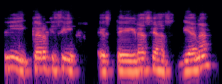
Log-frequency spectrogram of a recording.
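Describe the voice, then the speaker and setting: A man's voice: on the high side, fairly even intonation, slow, a little mellow. A man moderating an online talk, speaking hesitantly with many fillers. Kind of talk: webinar moderation. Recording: muffled lo-fi audio.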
